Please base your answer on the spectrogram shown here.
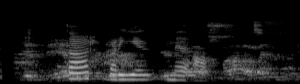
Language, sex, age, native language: Icelandic, female, 10, Icelandic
